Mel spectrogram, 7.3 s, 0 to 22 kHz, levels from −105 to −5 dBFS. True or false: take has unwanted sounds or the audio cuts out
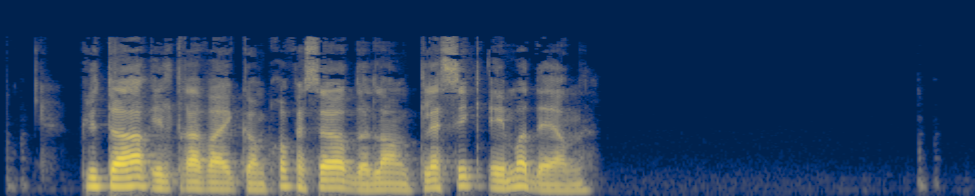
false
